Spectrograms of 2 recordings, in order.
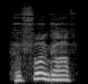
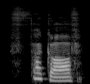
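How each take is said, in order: First: The words are muffled, as through food. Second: The words are spoken clearly.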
